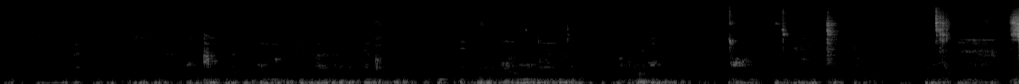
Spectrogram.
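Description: A man gulping beer from a glass mug: faint swallowing sounds in quick, irregular succession for about six seconds. A few short, sharp clicks follow near the end.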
